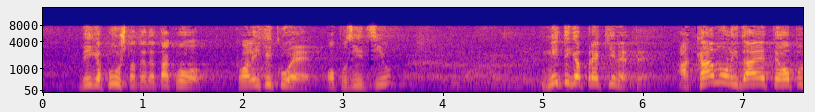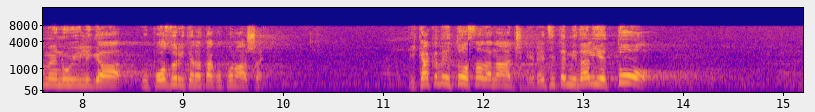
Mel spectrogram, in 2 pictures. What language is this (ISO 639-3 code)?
srp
